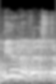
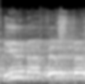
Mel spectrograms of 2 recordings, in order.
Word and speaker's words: Buena Vista: annual bluegrass festival in Buena Vista Virginia yes ladies and gentlemen that's how we pronounce the name of that little town Buena Vista Virginia it's right there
